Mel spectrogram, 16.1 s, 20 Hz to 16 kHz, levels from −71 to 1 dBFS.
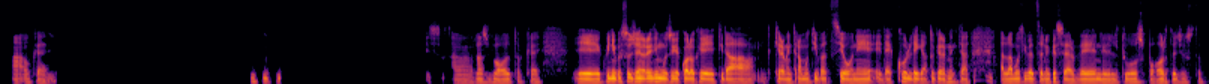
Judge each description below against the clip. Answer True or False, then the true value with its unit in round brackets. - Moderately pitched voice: False (95 Hz)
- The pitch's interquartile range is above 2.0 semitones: False (1.4 semitones)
